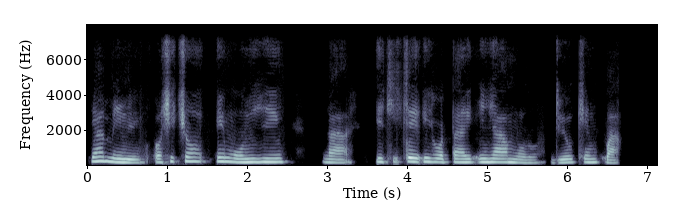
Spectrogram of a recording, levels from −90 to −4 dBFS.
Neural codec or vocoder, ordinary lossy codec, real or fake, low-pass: codec, 16 kHz, 1 kbps, FreqCodec, larger model; none; fake; 7.2 kHz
